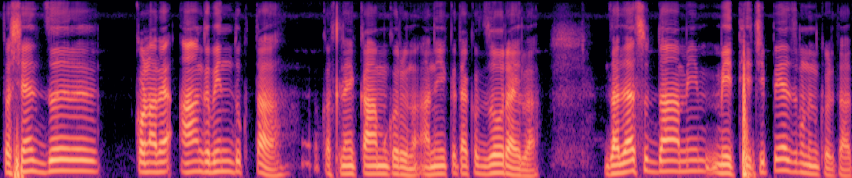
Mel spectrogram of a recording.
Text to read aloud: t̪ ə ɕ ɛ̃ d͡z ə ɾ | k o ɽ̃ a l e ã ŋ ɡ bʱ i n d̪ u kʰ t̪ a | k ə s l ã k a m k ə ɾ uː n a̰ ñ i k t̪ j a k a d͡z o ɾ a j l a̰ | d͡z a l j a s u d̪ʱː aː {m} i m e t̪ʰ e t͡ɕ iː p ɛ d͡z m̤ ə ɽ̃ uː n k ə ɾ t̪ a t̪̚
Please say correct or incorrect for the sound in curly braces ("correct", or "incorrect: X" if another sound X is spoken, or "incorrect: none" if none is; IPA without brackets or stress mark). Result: correct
